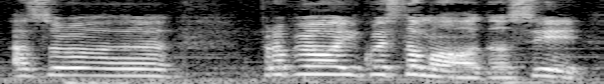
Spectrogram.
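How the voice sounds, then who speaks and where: A young adult man giving earnest, halting interview answers as a guest in a radio studio. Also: high-pitched, creaky, a bit bright, recorded from a distance, soft background music. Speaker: interview guest, aspiring musician.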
